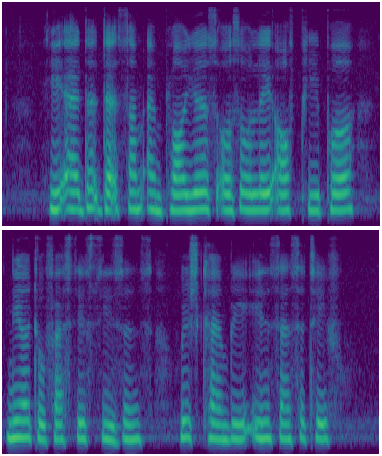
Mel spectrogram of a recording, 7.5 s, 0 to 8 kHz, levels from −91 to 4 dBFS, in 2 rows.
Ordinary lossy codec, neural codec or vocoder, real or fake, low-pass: none; none; real; 7.2 kHz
